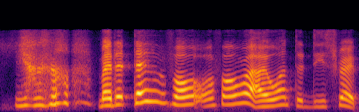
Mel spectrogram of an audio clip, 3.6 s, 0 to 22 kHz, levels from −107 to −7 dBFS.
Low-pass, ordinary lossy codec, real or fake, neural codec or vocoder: 7.2 kHz; none; fake; codec, 16 kHz in and 24 kHz out, 0.9 kbps, LongCat-Audio-Codec, fine tuned four codebook decoder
